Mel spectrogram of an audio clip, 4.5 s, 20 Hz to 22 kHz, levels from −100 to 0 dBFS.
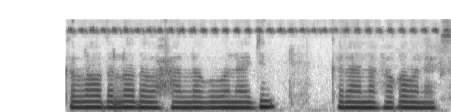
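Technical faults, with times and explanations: Throughout, Nellymoser compression: the speech carries a rough, hissy halo and a smeared, underwater quality that is plainly audible. This is likely Nellymoser Asao, at a rate that fits about 44 kbps. Each short block gets the same fixed bit budget, so weaker bands are replaced with noise rather than dropped. That noise fill is what sets it apart from an ordinary low-pass. The band still stops sharply at 10.6 kHz, and the smooth fade-in ending at 0.68 s carries the same haze.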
